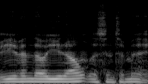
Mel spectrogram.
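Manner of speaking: ordinary delivery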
